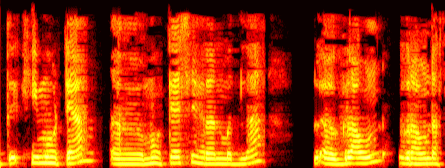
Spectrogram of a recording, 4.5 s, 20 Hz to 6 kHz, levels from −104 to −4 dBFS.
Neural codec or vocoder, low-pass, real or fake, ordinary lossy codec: none; 5.4 kHz; real; AAC, 24 kbps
